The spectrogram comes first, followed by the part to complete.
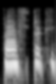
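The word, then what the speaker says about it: ق: কফটাকে কিভাবে উচ্চারণ করেছেন জাহিদ ভাই, একটু সবাইকে বলেন তো। কফটাও একদম কণ্ঠনালীর ভিতর থেকে করেছে আর কি। হ্যাঁ, একটু ধাক্কা দিয়ে বা কণ্ঠের ধাক্কা।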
